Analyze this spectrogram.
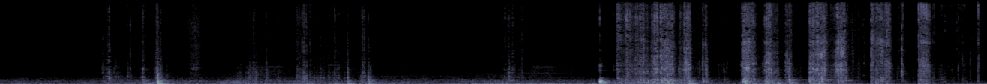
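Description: Ice cubes crunch and rattle as a hand digs through them.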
